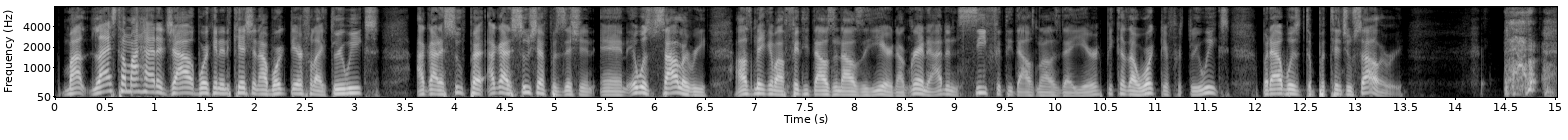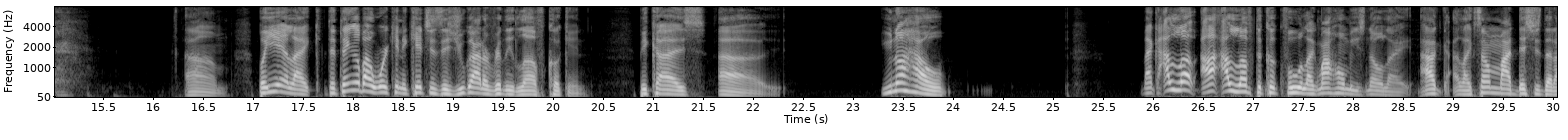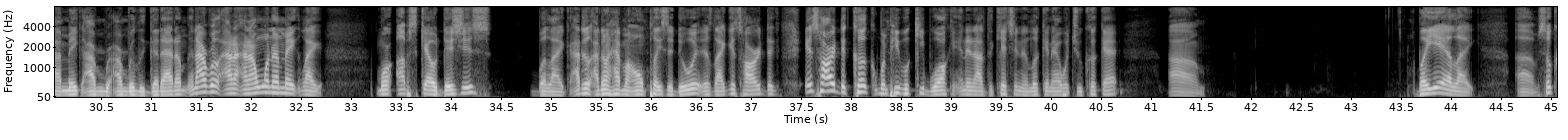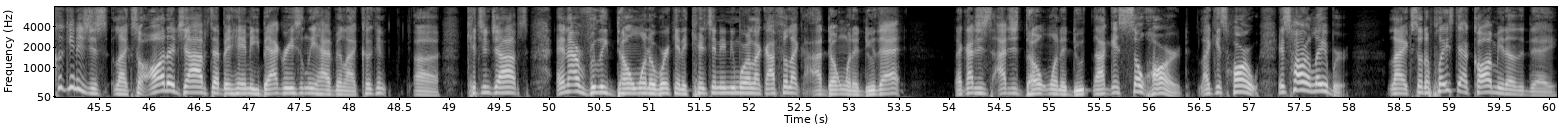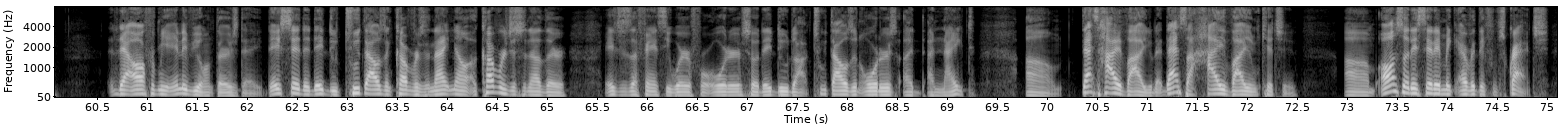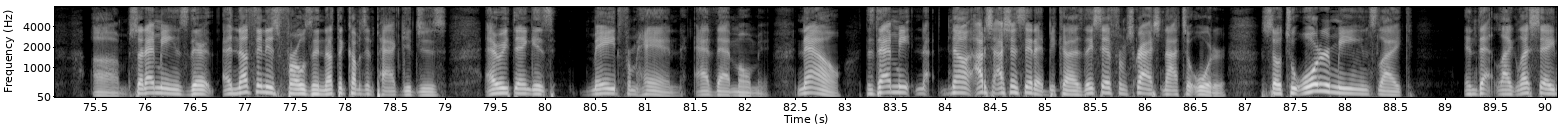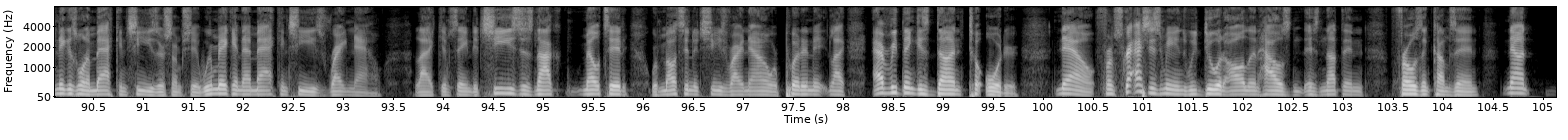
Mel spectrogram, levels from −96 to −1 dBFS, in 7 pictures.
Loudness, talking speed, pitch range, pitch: -25 LUFS, 230 wpm, 115-160 Hz, 135 Hz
